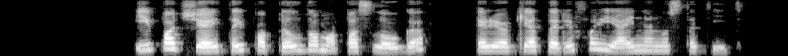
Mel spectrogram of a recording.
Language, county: Lithuanian, Vilnius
